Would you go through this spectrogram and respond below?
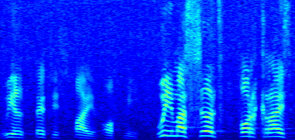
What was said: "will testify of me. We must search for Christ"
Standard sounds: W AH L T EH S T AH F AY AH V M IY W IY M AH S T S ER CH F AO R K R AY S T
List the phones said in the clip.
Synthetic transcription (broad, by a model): W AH L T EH T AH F AY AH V M IY W IY M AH S T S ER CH F AO R K R AY S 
